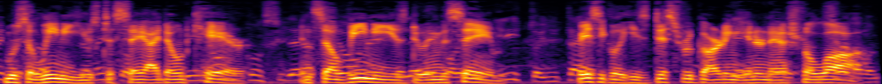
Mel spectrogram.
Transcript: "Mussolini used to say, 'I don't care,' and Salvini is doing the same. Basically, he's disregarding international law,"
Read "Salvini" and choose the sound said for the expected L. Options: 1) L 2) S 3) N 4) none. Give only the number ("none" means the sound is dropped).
1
